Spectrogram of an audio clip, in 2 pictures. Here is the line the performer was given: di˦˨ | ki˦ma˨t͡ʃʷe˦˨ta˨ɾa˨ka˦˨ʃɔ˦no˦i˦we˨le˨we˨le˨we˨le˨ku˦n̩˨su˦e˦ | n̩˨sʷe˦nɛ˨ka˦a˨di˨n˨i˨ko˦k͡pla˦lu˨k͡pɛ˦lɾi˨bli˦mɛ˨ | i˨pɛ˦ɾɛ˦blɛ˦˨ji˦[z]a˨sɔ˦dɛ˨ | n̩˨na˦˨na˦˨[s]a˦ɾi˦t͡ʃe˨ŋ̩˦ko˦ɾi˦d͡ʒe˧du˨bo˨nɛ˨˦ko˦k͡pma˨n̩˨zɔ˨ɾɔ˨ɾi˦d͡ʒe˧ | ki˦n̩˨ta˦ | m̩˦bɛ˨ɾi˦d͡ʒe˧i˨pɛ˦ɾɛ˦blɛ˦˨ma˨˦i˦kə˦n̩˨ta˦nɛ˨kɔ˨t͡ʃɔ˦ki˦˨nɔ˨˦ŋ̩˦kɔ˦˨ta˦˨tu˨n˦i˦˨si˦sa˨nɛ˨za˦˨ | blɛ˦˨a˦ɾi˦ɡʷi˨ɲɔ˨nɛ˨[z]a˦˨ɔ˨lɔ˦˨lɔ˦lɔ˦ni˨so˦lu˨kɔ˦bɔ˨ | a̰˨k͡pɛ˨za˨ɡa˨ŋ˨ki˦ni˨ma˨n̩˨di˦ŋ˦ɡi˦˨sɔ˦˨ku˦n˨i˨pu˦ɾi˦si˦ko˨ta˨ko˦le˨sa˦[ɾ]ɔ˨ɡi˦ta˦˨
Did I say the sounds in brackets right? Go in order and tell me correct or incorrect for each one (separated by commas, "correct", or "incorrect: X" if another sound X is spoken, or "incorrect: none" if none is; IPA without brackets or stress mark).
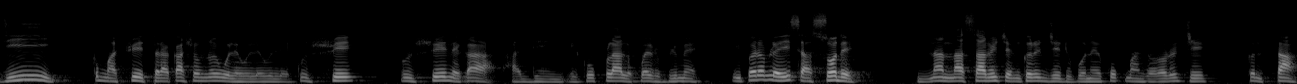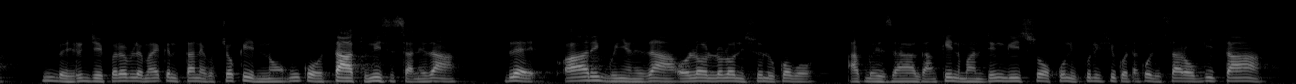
incorrect: s, correct, correct, correct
